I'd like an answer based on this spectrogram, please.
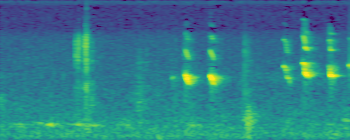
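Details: Nyusha the guinea pig singing: after a quiet stretch with faint background rustle, sharp high chirps start up, spaced at first, then coming in a quicker run of four near the end.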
